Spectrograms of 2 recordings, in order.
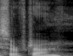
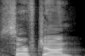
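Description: First: The first syllable has an R sound. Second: The first syllable has no R sound. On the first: The speaker calls it wrong. "please don't say Surf John" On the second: The speaker calls it right. "people will mispronounce his name. So"

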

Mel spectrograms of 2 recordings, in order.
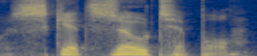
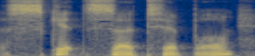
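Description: First: The second syllable ends in an 'oh' vowel. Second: The second syllable ends in an 'uh' vowel. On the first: "And then you also hear zo" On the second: "I say skitza, skitza-tipple"

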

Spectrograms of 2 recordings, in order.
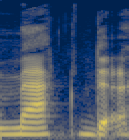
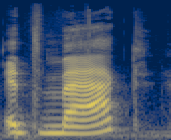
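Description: First: The D is released into an extra final syllable. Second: The D closes one syllable with no extra vowel. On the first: The speaker calls it wrong. "I was just trying to pronounce the D" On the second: The speaker calls it right.

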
